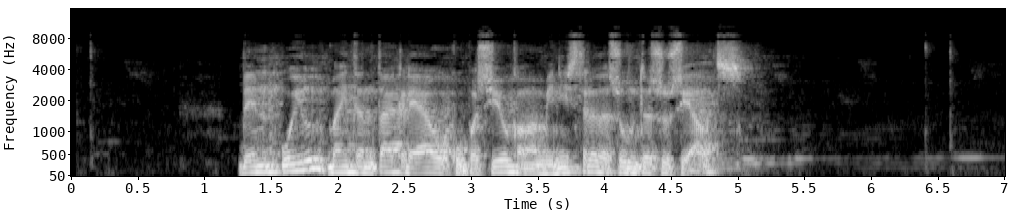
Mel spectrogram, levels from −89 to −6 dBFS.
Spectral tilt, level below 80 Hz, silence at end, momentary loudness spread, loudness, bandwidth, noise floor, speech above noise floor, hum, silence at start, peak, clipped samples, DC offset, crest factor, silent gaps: -5.5 dB/octave; -42 dBFS; 1.85 s; 4 LU; -17 LUFS; 9.2 kHz; -69 dBFS; 53 dB; none; 1.25 s; -4 dBFS; under 0.1%; under 0.1%; 14 dB; none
